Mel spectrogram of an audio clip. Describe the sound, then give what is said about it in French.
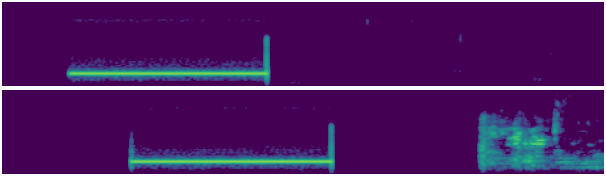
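Two long, steady ringback tones sound on a telephone line as a call to a contest winner goes through. The tones are separated by a few seconds of silence, and a voice answers at the end. “donc on va essayer de l'appeler. J'espère qu'il va décrocher tout de suite.”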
